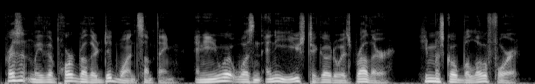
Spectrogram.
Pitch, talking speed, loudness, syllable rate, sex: 110 Hz, 280 wpm, -15 LUFS, 7.0 syllables/s, male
